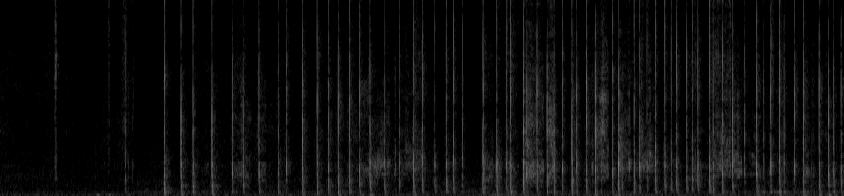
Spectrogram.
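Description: Long red-painted nails tap and scratch a hollow white plastic St. Ives body lotion bottle with a printed label. After a few sparse clicks, it becomes a quick, dense run of about fifty dry, bright taps with no ring, and a soft scratchy hiss fills the gaps between them.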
